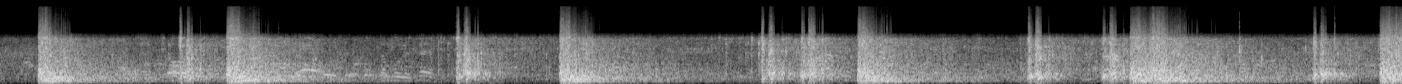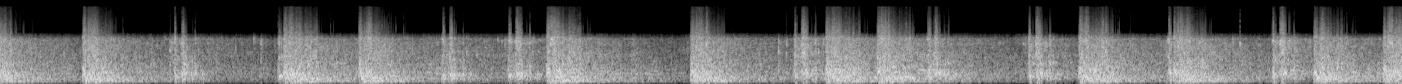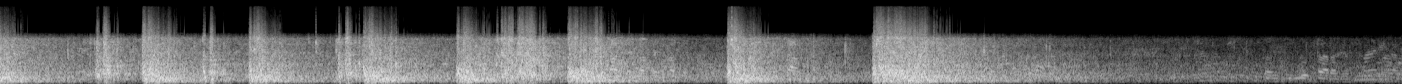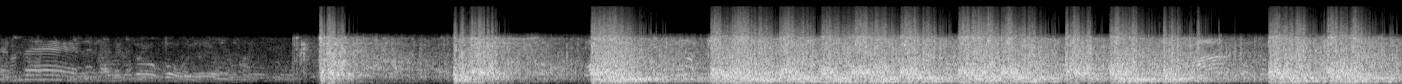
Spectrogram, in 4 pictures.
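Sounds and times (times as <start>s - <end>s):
fireworks bursting with echo: 0.0s - 43.7s, 44.9s - 56.0s.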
